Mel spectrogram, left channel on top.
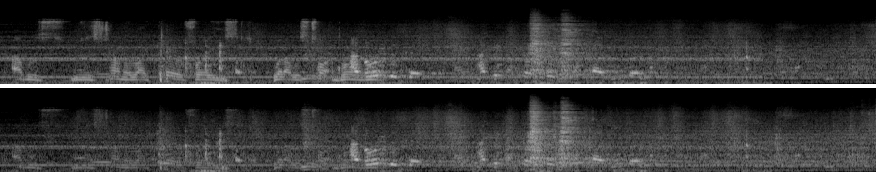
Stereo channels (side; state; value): both; normal; correlation 0.82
